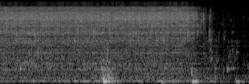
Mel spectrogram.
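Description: Water runs steadily from a kitchen tap into a pot of grits for rinsing, a continuous rushing stream that cuts off near the end, leaving a few soft drips and clinks.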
